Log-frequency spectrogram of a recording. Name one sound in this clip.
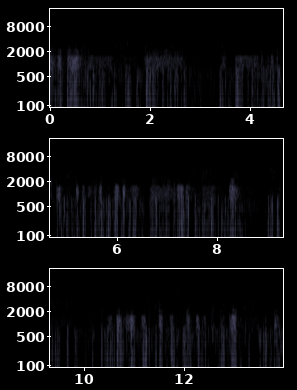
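A woman speaks calmly into a microphone, heard through loudspeakers in a large echoing hall.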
